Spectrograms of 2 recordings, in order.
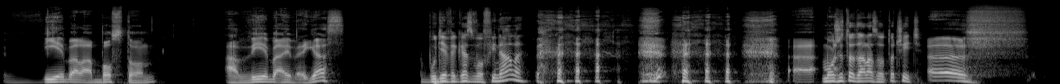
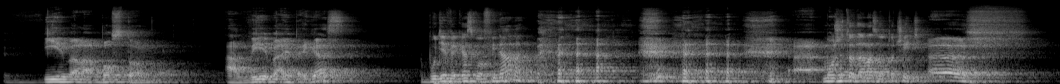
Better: first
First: none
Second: room echo; slight; dies away in 1.1 s

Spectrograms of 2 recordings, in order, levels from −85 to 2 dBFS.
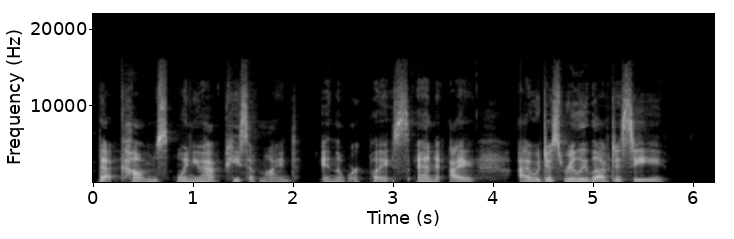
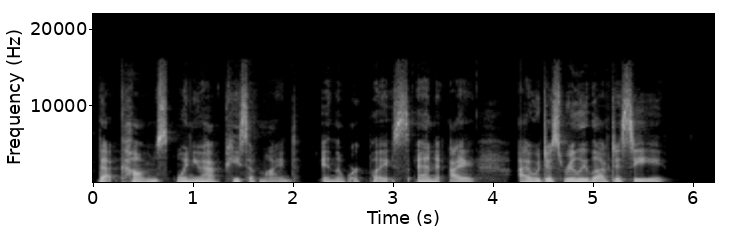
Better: second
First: thin; somewhat; fading below 550 Hz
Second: none

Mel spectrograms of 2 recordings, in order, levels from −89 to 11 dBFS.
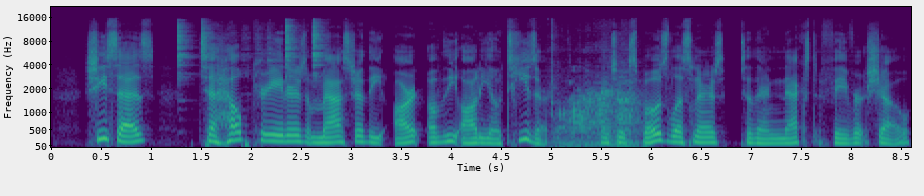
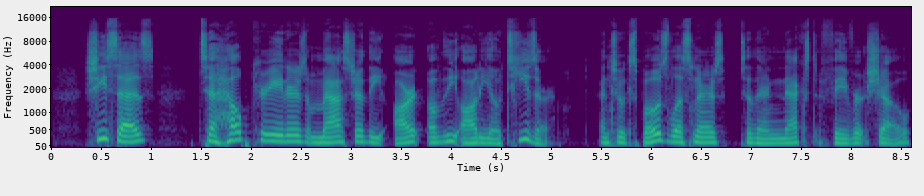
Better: second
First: clattering dishes; noticeable; from 1.5 to 2.5 s; peak 3 dB below the speech // dog barking; noticeable; at 5 s; peak 8 dB below the speech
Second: none

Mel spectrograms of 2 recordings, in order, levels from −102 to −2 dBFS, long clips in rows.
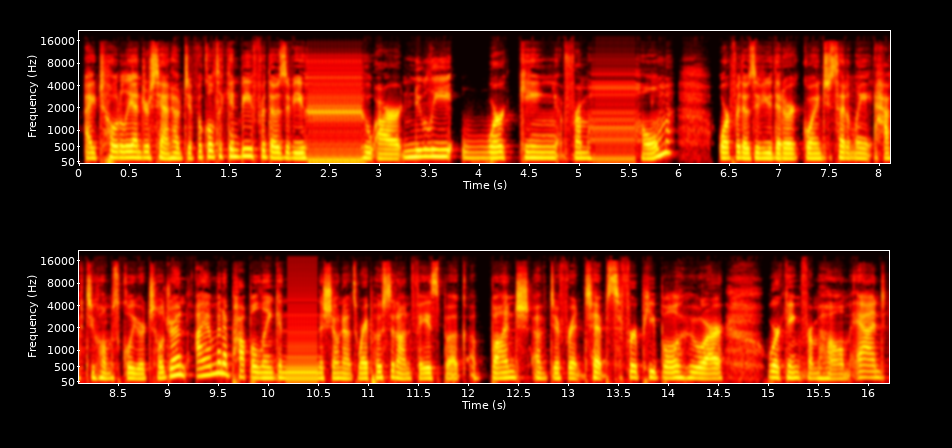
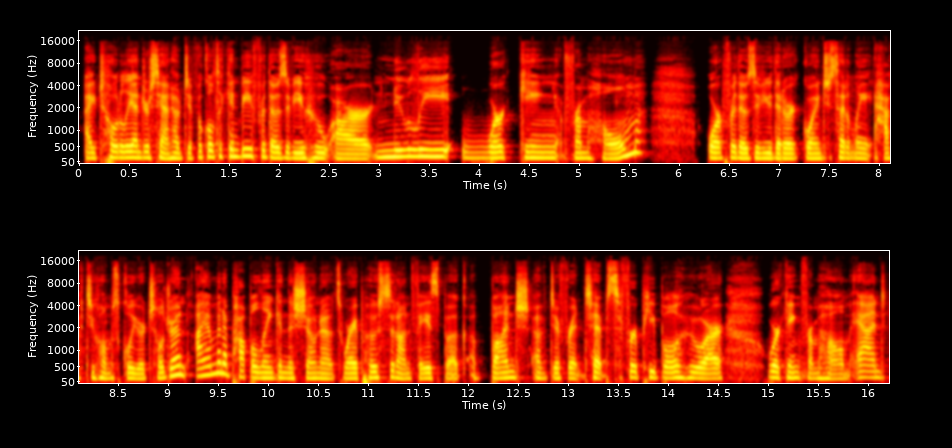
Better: second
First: audio freezing; at 2.5 s for 0.5 s, at 5 s and at 10 s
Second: none

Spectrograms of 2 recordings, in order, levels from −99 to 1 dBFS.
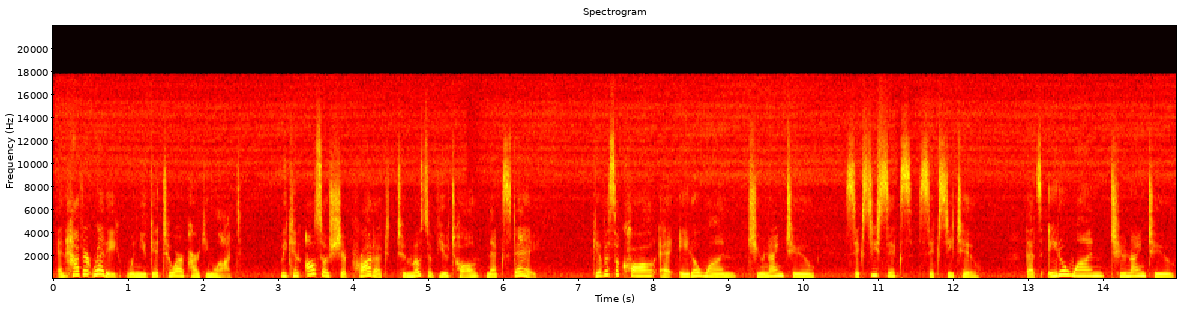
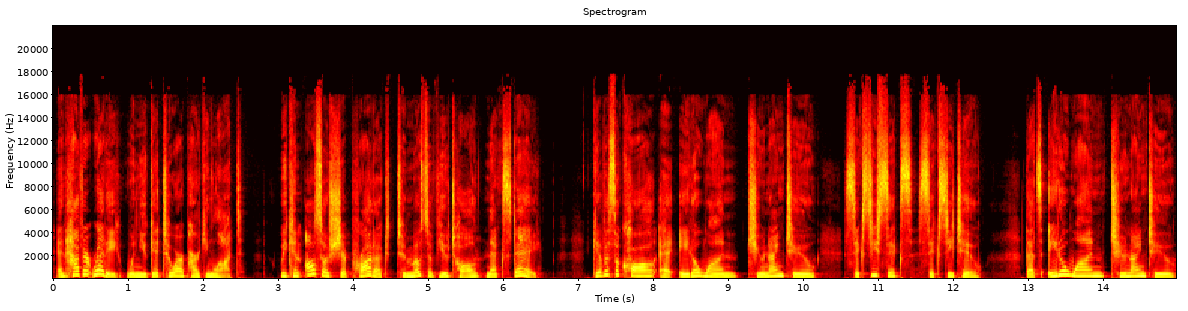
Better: second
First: hiss; noticeable; throughout; 15 dB below the speech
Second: none

